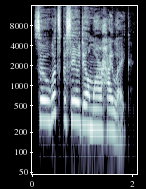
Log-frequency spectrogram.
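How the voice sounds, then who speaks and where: A woman plays a polite, inquisitive teenage girl detective for an adventure game, reading her scripted lines earnestly and sounding curious. Her high-pitched voice moves at a measured pace, captured in a dry, studio-quality recording.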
